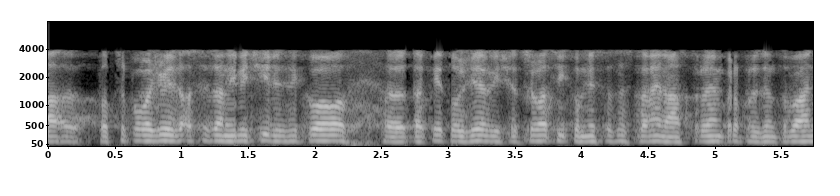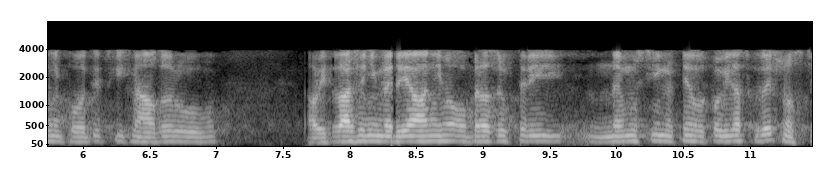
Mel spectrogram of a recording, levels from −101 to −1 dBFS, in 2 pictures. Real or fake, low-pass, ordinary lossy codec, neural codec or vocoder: fake; 7.2 kHz; AAC, 16 kbps; codec, 16 kHz, 2 kbps, FreqCodec, larger model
